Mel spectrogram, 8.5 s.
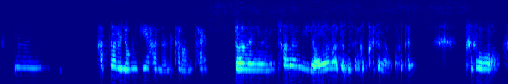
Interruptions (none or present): none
